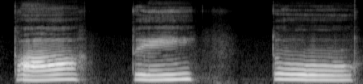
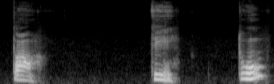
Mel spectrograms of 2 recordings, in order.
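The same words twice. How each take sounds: First: "Ta. T. To." as held taaa, tiii, touuu; long vowels. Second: "Ta. T. To." as brief ta, ti, tou; short vowels. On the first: Teacher reviews long vowels, drawn-out syllables. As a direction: stretch each vowel in "Ta. T. To.". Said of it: "Avec les voyelles longues". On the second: Teacher reviews short vowels, brief syllables. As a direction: cut each vowel short in "Ta. T. To.". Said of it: "avec les voyelles courtes". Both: Shown as a demonstration.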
